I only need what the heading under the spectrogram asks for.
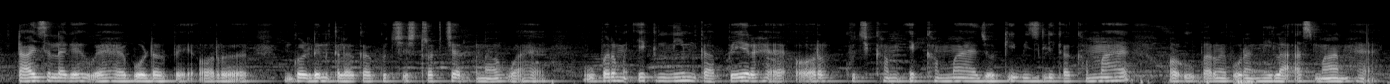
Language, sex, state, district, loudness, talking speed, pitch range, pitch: Hindi, male, Bihar, Saharsa, -19 LUFS, 175 wpm, 145-155 Hz, 150 Hz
